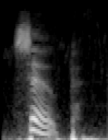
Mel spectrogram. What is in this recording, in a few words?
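"soap", English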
